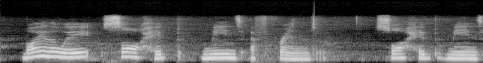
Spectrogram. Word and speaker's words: صاحب: Ha, as you can see, has kasra below, so it would be pronounced as He. Okay, so we have Sa, Hi, B. صاحب صاحب صاحب صاحب. Okay, صاحب, and it's a noun, so we add no vowels to the last letter.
